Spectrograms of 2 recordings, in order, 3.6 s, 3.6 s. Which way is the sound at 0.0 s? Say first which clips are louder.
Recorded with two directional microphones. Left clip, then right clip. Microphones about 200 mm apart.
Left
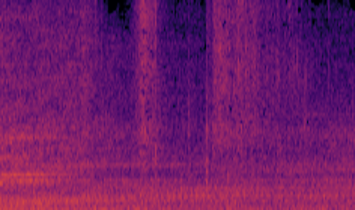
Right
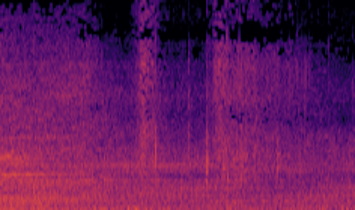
Right 2 dB; 55° left (ahead or behind).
